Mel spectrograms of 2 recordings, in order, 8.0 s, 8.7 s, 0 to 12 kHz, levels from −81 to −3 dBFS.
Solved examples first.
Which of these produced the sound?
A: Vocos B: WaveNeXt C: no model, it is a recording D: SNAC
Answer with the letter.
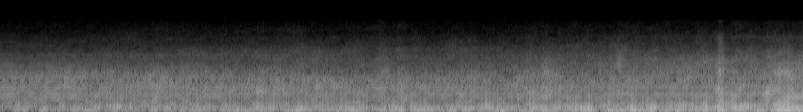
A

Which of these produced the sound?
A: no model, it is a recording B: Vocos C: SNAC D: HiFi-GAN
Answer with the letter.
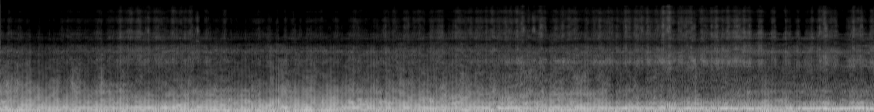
B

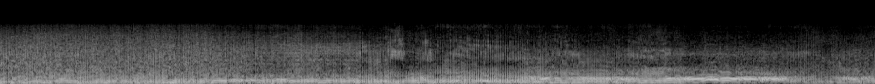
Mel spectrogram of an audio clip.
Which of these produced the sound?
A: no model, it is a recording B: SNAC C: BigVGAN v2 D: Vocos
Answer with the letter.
D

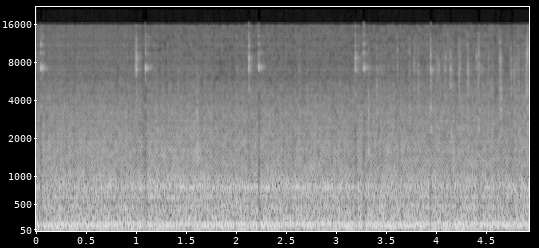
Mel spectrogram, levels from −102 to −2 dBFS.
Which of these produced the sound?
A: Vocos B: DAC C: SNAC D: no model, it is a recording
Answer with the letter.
A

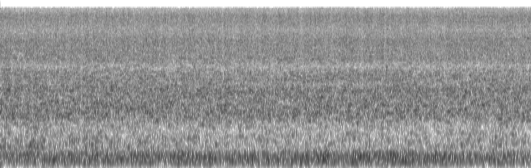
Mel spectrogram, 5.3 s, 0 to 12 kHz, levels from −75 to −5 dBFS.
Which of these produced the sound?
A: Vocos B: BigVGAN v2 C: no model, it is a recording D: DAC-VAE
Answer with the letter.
C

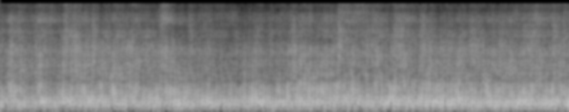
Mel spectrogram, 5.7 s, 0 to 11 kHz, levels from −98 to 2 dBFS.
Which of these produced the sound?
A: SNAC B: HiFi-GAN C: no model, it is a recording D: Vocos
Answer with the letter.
D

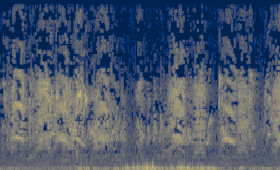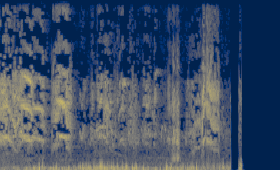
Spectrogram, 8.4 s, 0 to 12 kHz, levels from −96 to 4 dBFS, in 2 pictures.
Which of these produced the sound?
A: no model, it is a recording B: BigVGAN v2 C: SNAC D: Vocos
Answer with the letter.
A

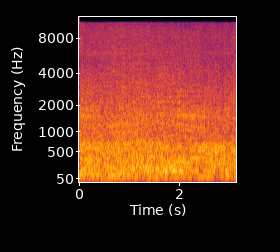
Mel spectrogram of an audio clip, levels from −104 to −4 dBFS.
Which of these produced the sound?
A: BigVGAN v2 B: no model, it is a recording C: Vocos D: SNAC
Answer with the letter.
B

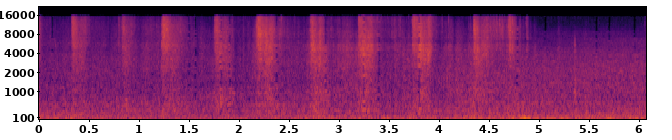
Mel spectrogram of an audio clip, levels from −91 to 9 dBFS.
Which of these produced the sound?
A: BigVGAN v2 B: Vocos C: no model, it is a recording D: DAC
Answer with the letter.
C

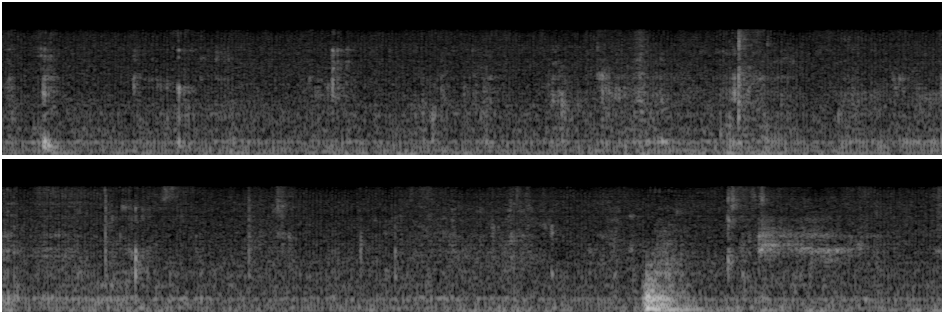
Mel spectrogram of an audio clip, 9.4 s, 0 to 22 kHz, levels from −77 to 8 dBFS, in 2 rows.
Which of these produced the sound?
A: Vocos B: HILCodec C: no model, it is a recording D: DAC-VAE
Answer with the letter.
A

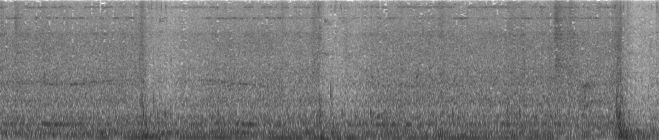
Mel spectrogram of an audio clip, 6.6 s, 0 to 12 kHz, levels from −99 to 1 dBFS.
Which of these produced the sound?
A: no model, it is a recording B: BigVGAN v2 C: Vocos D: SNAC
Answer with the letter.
A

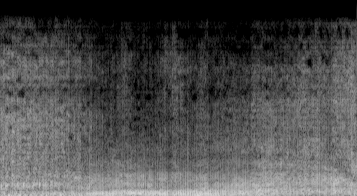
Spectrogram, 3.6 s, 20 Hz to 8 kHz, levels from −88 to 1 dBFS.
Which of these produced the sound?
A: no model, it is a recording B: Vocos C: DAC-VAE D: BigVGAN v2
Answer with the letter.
B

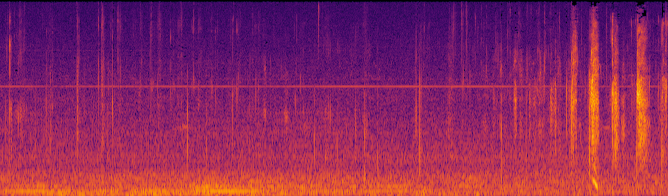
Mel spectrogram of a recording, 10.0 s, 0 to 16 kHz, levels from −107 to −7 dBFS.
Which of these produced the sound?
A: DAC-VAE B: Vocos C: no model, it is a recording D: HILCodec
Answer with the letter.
C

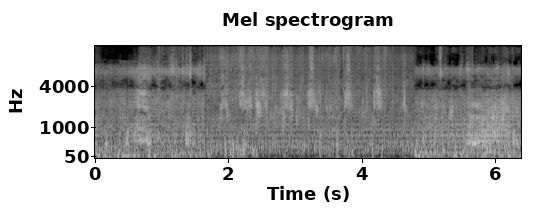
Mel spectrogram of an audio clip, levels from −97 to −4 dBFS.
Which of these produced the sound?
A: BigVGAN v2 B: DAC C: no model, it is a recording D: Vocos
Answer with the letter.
D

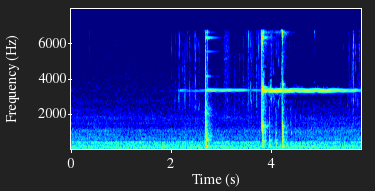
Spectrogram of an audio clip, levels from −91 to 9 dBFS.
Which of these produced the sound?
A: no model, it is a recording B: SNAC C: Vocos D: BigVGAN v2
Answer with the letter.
A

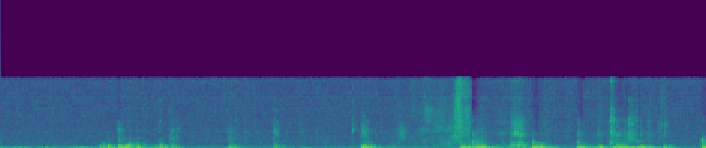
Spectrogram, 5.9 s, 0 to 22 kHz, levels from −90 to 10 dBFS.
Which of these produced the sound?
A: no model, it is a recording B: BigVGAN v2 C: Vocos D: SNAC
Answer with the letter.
C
